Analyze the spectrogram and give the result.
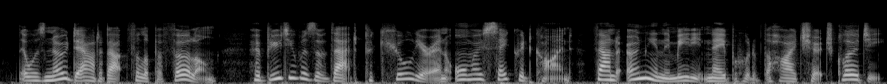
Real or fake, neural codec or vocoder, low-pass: real; none; 7.2 kHz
